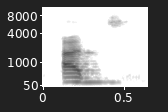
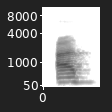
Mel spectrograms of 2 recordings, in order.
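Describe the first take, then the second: First: The syllable ends with an added s sound. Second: The syllable ends without any added s sound. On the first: The speaker calls it wrong. "tambahan dan juga gabungan daripada adanya huruf sin" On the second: The speaker calls it right. "yang tepat itu adalah seperti ini"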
